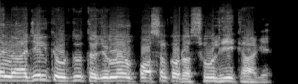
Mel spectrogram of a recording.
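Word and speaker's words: apostle: کا بھی فرق ہے۔ یونانی میں کہتے ہیں اپوسٹولوس، انگریزی میں کہتے ہیں اپوسل، یعنی ٹی جو ہے سائلنٹ ہے، لکھنے میں تو آتی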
